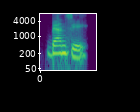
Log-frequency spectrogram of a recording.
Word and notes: banzai: Indian

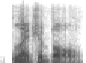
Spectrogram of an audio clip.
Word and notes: legible: American English

